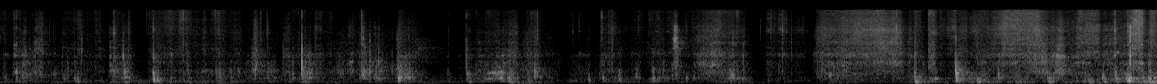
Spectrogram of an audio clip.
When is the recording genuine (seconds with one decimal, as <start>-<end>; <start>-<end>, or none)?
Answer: 10.7-11.2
